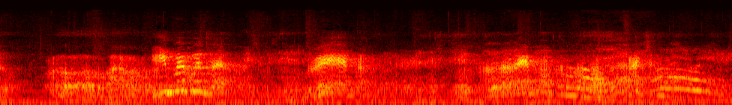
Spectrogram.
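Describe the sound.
A human voice imitates the howling, yelping cries of dog people in a few drawn-out, wavering calls with rising and falling pitch, loud, with no actual speech.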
